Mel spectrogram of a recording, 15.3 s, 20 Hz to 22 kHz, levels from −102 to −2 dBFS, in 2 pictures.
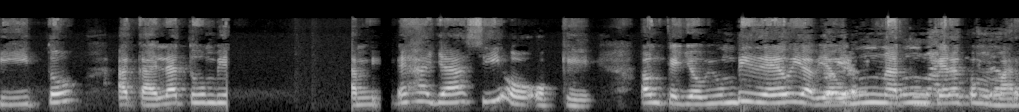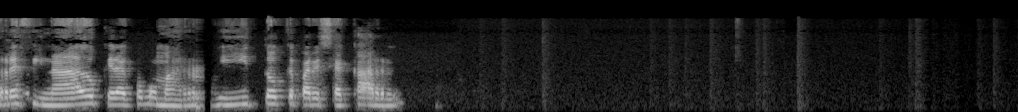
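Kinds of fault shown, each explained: Audio dropout to silence, 1.70 to 2.64 s: the sound cuts off mid-flow for about 0.94 s into total silence with no room tone, then resumes. The likely cause is lost input, such as a disconnected device or stray mute, while silence kept being written.
AAC frame loss with concealment, 2.80 to 2.98 s, 9.12 to 9.27 s and 14.45 to 14.79 s: lost frames were patched from the last good spectrum, giving smeared, noisy patches of about 140 and 110 ms, then a 0.5 s stretch of scattered brief losses.
Echo leak, 6.17 to 6.51 s and 6.68 to 7.89 s: a copy of the sound returns 310 ms late, first at roughly full level, then somewhat quieter, about 5 dB down. This is likely a loudspeaker's output reaching a microphone that the echo canceller failed to suppress.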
